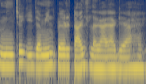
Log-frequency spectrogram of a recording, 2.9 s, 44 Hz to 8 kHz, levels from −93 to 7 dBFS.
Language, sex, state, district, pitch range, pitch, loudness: Hindi, male, Jharkhand, Ranchi, 125-140 Hz, 130 Hz, -13 LUFS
